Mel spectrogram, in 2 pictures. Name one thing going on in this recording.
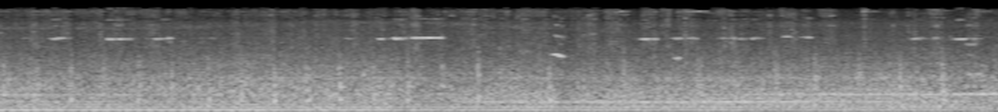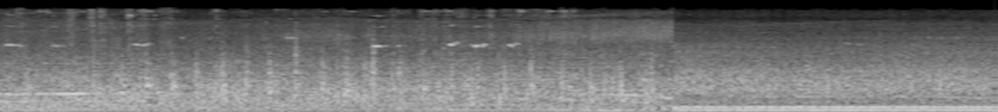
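Dirt and rocks slide out of a dump truck bed with a rushing rumble.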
